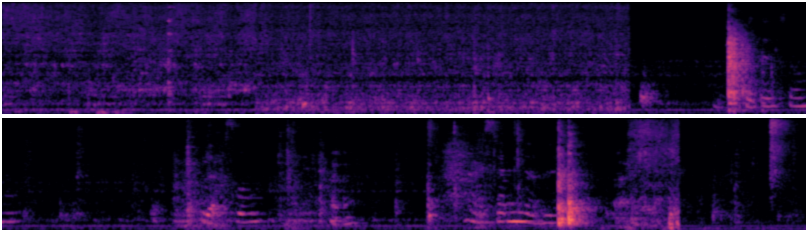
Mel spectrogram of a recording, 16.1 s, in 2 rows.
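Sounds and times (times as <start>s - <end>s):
noodles sizzling in a pan: 0.0s - 6.3s.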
